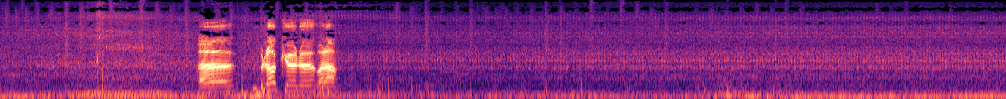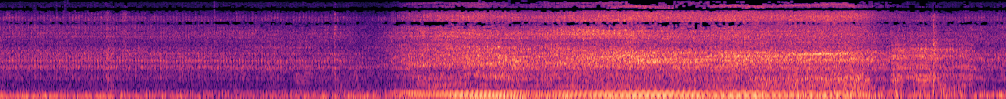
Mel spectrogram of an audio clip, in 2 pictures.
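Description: A vehicle engine idles with a low rumble.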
